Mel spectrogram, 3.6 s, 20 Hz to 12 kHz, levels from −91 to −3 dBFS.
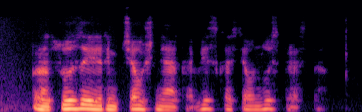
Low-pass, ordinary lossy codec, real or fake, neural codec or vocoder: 7.2 kHz; Opus, 24 kbps; real; none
